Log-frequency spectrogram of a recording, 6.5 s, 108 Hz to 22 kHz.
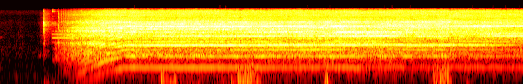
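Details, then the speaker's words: Repaired Makita DTM50 cordless multi-tool, motor repaired, run on new 6 Ah Makita batteries: quick spin-up to a steady, loud, high buzzing whine that holds evenly without stumbles; normal for this tool and running healthy after repair. "Sounds pretty good. They always make a right racket. It sounds like a bloody demented bee."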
